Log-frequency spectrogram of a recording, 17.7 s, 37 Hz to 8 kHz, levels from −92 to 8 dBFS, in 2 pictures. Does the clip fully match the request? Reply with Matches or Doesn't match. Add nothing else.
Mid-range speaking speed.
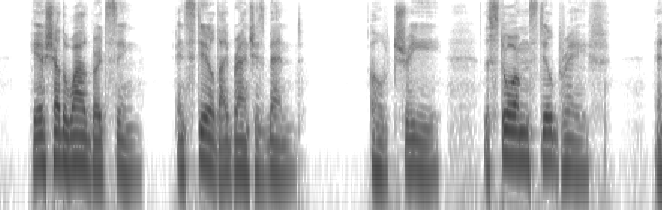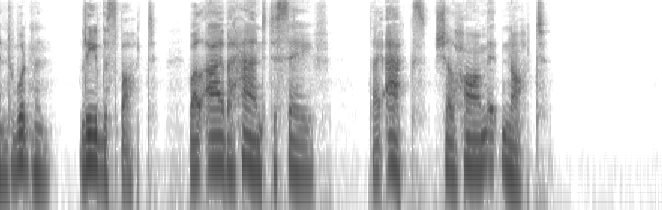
Doesn't match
